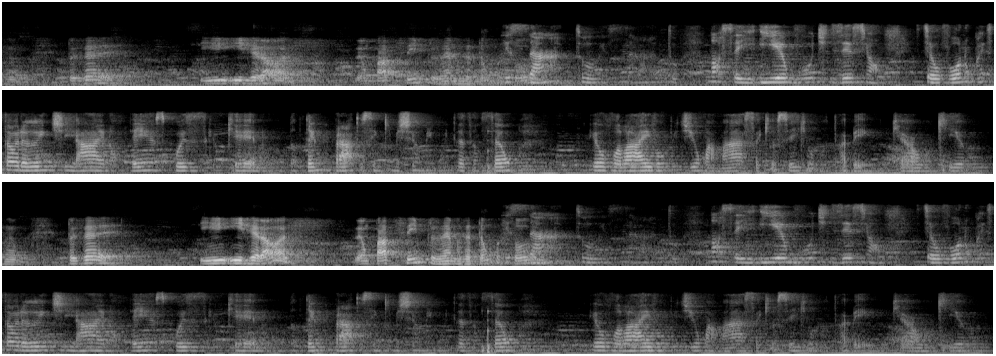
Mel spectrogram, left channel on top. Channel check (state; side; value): normal; both; correlation 0.78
